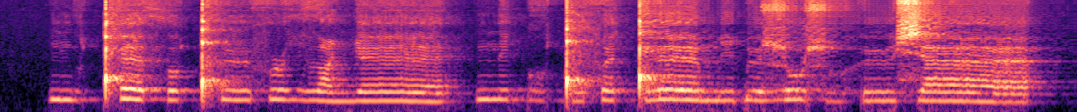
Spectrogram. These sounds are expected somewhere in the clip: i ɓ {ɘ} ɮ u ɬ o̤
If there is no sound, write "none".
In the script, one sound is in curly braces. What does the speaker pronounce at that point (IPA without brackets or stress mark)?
ʉ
